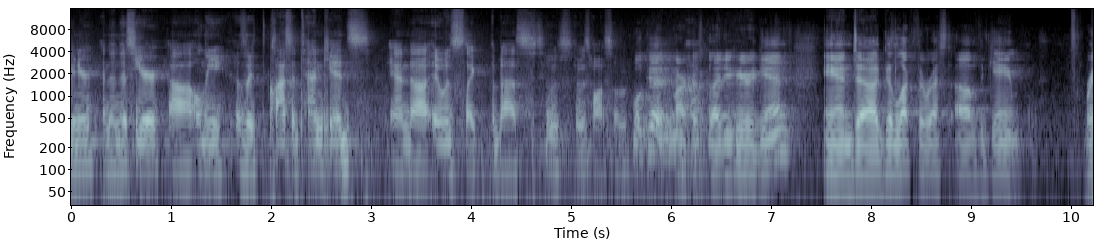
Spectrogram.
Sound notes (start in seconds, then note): none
